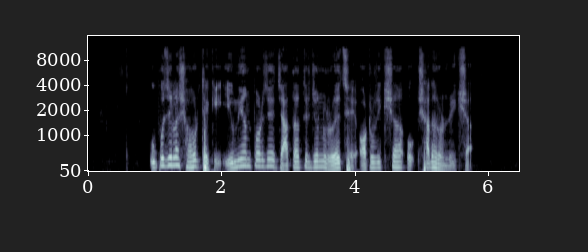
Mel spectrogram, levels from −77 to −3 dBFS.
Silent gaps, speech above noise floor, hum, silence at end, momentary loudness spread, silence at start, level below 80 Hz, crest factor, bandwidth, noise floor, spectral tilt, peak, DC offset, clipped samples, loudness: none; 51 dB; none; 0.7 s; 9 LU; 0.95 s; -44 dBFS; 22 dB; 11.5 kHz; -76 dBFS; -6 dB/octave; -4 dBFS; under 0.1%; under 0.1%; -26 LUFS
